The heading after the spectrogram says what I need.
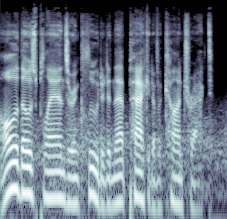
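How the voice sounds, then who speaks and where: A man's gruff, put-on character voice at a moderate pace with ordinary pitch variation, over clear background noise. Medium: audio drama. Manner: gruff, impatient, swearing.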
